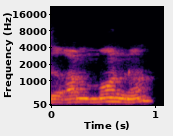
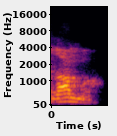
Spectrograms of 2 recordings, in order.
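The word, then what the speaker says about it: غمّ: Two shaddas, two memes with a shadda. Ghammun, we say gham. Okay, that is also the word in Urdu. We pronounce only one meme, gham. Actually, the full word is two memes.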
